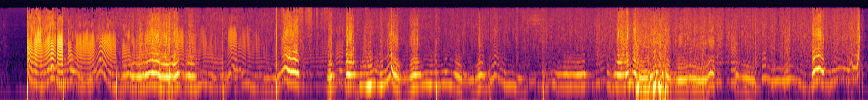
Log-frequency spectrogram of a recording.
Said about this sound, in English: Here's with the tuning fork track added. For technical reasons, I had to take a different approach to this that made it sound a lot like the buzzing of a little bee.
